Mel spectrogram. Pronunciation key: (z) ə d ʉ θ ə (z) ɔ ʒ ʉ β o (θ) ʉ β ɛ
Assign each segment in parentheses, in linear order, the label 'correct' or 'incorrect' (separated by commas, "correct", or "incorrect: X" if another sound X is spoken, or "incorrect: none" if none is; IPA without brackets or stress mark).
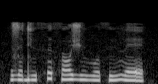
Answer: correct, incorrect: θ, correct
